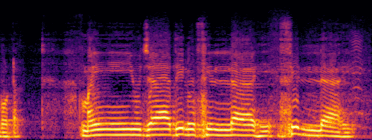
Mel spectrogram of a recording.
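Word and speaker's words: فِي اللَّهِ: മൻ യുജാദിലു ഫില്ലാഹി, ഫില്ലാഹി അള്ളാഹു എന്ന ഇസ്മു ജലാലിന്റെ മുമ്പിൽ കെസറ് വന്നാൽ അല്ല എന്നാണ് ഉച്ചരിക്കുക. നമുക്കറിയാലോ ബിസ്മില്ല എന്നൊക്കെ പറഞ്ഞു. അപ്പൊ ഫില്ലാഹി എന്ന് ഓതാൻ പാടില്ല, ഫില്ലാഹി.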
